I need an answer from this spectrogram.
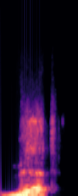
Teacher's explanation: voicing let's look and then met is a stop but remember you let the air flow through the nose to create the additional nasalization on the stop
